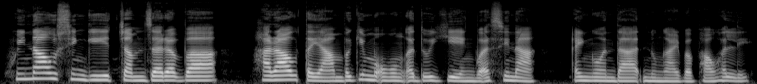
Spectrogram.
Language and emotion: Manipuri, happy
